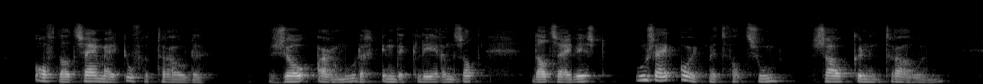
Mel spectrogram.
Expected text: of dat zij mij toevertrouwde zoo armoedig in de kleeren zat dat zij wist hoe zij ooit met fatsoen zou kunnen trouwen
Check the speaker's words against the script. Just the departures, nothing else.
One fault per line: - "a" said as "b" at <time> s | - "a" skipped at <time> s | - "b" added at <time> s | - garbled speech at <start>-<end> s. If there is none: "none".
none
